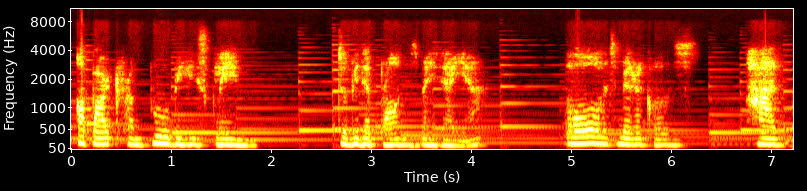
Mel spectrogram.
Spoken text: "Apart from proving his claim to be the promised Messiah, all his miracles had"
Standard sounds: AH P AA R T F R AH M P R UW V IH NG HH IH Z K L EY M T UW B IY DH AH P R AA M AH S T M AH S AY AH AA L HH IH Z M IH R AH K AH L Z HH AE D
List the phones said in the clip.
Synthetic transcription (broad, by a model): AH P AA R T F R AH M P UW B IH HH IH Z K L EY M T UW B IY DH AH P R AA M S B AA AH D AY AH AA L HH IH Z M IH R AH K AH L Z HH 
